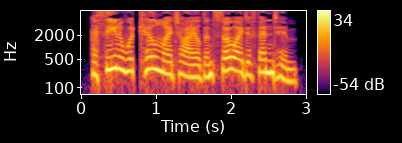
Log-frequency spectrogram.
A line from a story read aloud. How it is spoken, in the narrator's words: I cried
